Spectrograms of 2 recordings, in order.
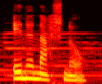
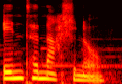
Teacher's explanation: the American culture of clarity, the T often disappears entirely because speed is the priority.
